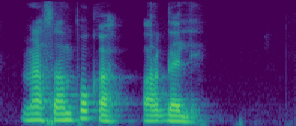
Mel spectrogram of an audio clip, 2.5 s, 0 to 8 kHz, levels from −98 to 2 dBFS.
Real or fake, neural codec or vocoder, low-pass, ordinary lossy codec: fake; codec, 16 kHz, 6 kbps, DAC; none; none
